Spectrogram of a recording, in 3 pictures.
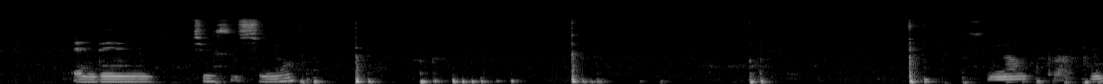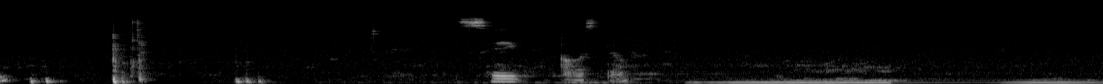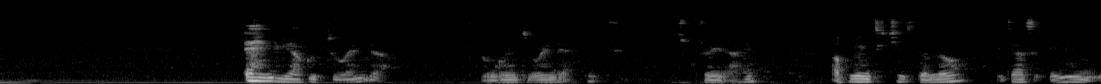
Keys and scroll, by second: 2.5-7.4 typing, 9.0-11.9 typing, 13.3 BackSpace, 15.7-16.4 typing.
